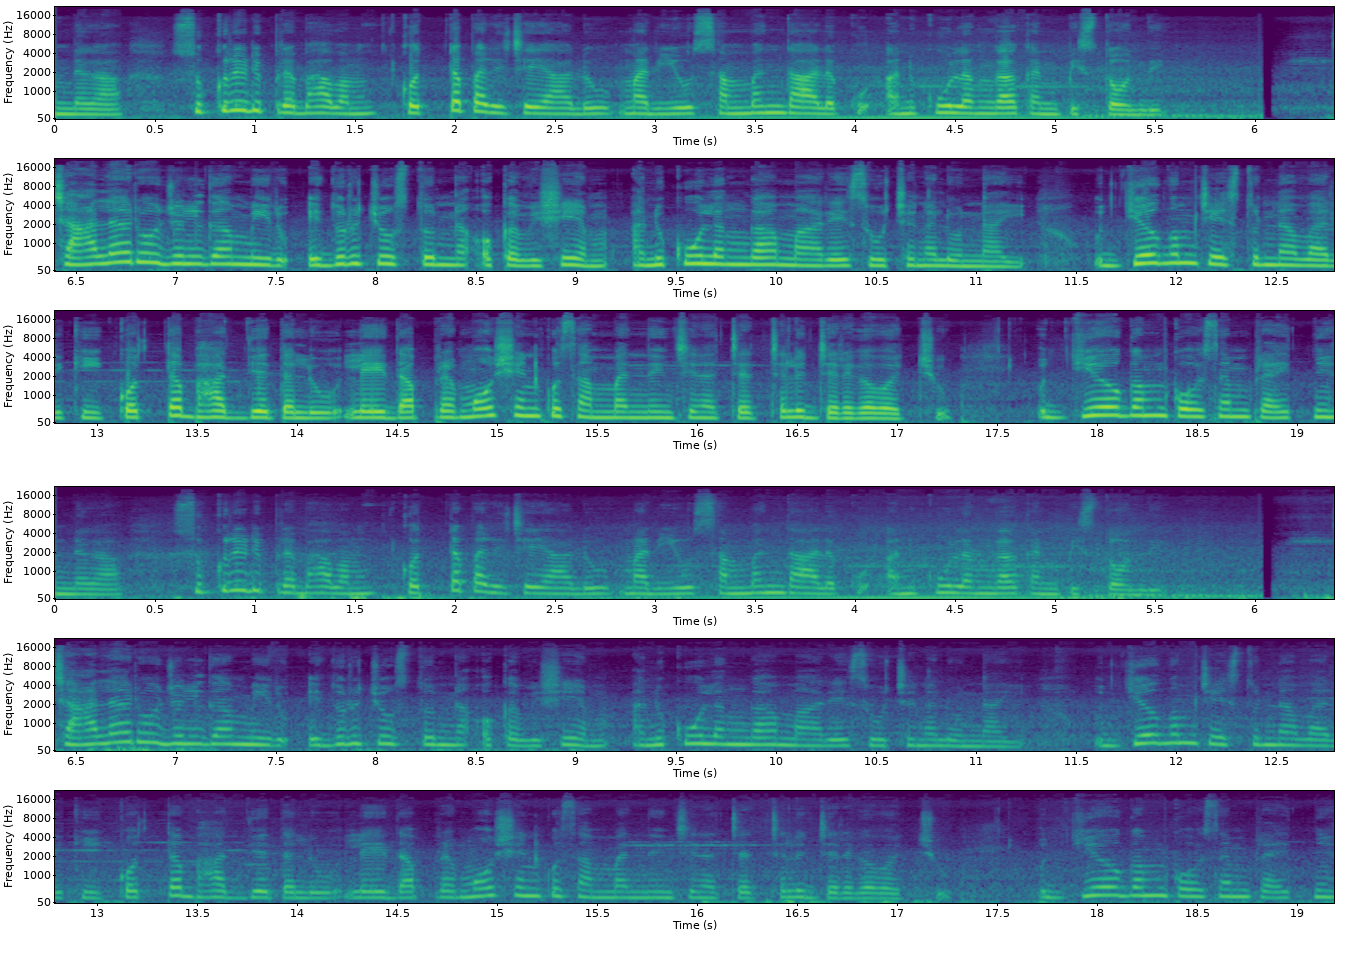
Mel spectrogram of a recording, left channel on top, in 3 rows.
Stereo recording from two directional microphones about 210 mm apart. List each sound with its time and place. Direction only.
0.1 s a woman's voice: 25° left (ahead or behind)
